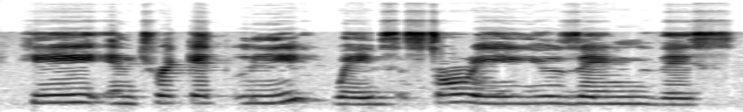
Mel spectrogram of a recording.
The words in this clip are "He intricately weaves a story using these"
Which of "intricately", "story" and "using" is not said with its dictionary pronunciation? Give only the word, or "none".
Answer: none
